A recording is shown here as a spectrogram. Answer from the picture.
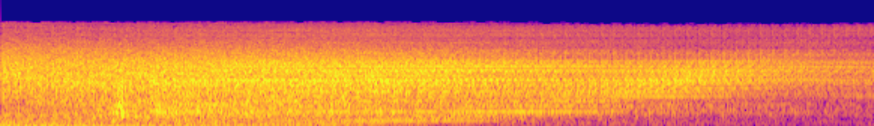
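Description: Synthesized electronic sweep effect: a spacey, filtered noise wash with faint held tones underneath. Its low end drops away after about two seconds and the whole sound slowly fades toward the end.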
